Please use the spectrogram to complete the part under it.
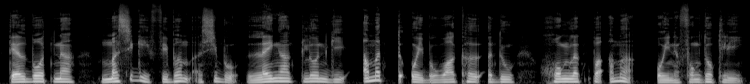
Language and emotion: Manipuri, neutral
